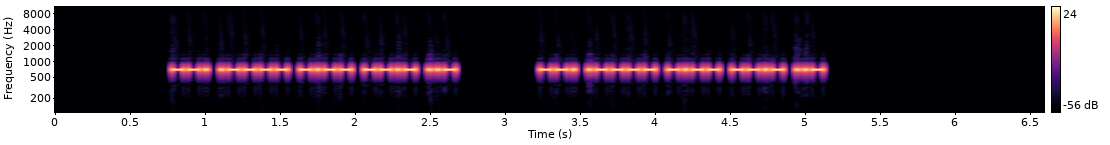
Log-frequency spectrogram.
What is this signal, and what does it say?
Morse code, heard as a keyed tone, about 44 wpm, 700 Hz. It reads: G1YQU G1YQU
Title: DXCC-100 Call Signs - 5 Characters - Repeated 2x - 45wpm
